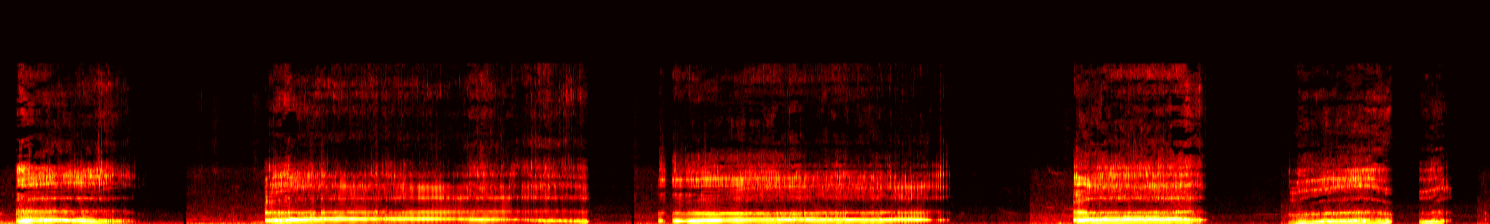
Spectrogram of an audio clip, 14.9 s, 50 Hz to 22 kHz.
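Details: Person burping, recorded on a Samsung Galaxy S9 phone: four long, loud, voiced belches separated by pauses, then one short belch; repeated burping.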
